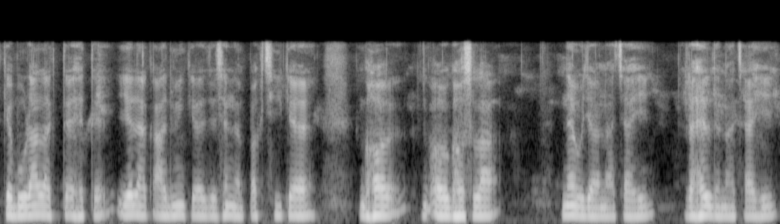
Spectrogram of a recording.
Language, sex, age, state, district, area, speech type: Maithili, male, 18-30, Bihar, Araria, rural, spontaneous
